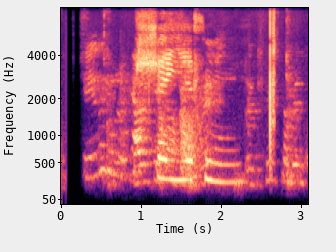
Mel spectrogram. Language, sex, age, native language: Icelandic, male, 10, Icelandic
